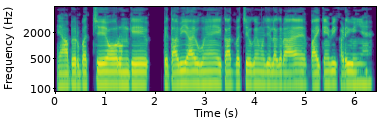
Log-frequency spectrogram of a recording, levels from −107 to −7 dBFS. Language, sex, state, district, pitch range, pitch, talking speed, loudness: Hindi, male, Uttar Pradesh, Budaun, 120-125 Hz, 125 Hz, 205 wpm, -17 LUFS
